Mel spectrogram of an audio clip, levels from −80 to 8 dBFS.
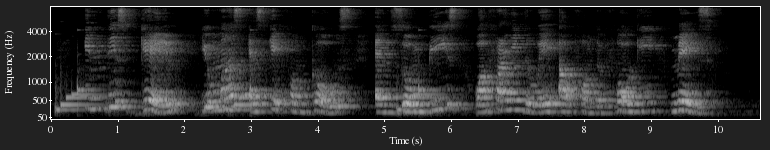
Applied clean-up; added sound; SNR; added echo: none; Ringtone / Chime; 6 dB; reverberation time 0.9 s.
